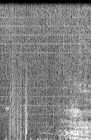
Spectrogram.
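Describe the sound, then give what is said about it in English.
A few hollow hoof clops sound at first, then a horse lets out a loud, wavering whinny that rises and trembles to the end, with no voices. “They led old Jim to a pond where every one of the villagers' horses was grazing.”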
